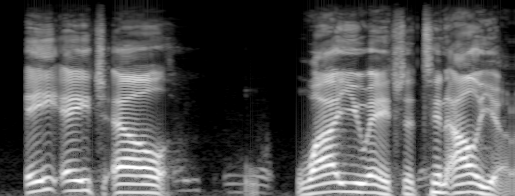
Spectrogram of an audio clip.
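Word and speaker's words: Tinaglia: run as the mayor tinala is it's it's not when you look at it you would think it's tinaga t i n a g l i a um and I don't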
